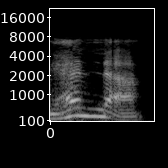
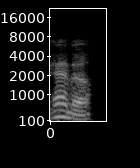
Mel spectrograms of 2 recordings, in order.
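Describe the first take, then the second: First: The middle n sound is held long, doubled. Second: The middle n sound is short and single. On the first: The speaker calls it right. "she was like, henna ... Two N's in there" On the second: The speaker calls it wrong. "I heard I was saying it right. I said henna"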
